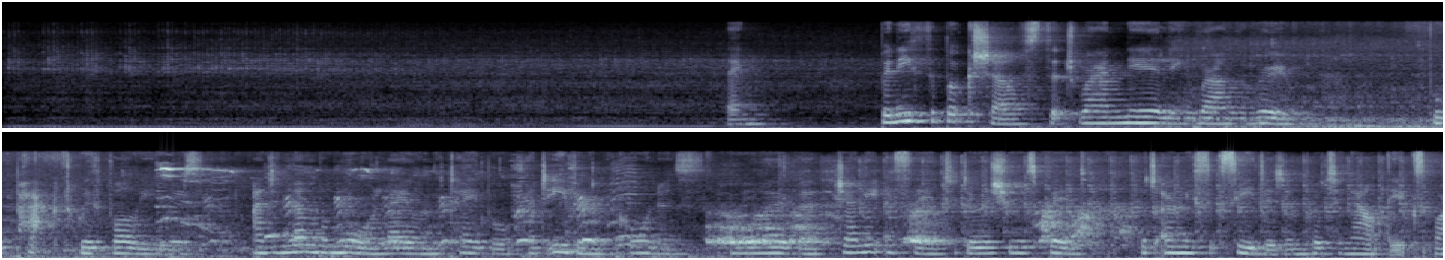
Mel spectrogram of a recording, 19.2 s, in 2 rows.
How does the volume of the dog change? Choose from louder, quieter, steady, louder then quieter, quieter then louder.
louder.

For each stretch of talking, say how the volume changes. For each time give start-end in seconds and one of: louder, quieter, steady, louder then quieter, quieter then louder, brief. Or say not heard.
4.8-19.1 steady.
